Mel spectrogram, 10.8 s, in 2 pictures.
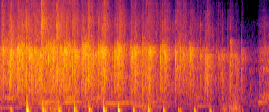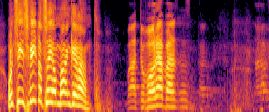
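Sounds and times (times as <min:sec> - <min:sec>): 
audience applause: 0:00.0 - 0:05.0
speech: 0:05.6 - 0:07.4, 0:08.0 - 0:09.0.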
